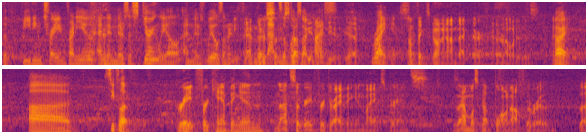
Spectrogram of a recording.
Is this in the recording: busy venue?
yes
